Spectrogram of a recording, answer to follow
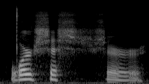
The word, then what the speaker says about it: Worcestershire: I know the right way to say it is to say it not looking at the letters. Because if you look at it, it says Worcester. Yeah, you just got to feel it.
